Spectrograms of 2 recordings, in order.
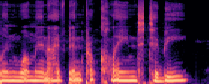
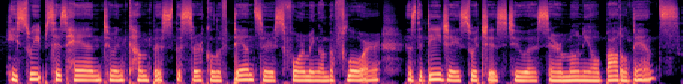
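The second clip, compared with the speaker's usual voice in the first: plain reading voice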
